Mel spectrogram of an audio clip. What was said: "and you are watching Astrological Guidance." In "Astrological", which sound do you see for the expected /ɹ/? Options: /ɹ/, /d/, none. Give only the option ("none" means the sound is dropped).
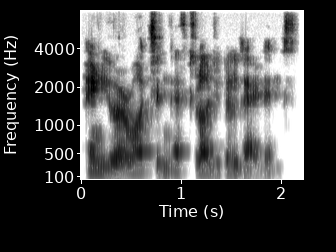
none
